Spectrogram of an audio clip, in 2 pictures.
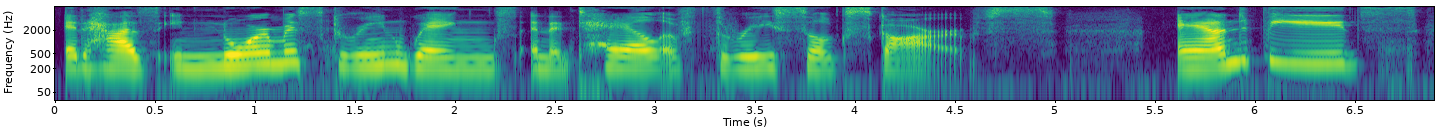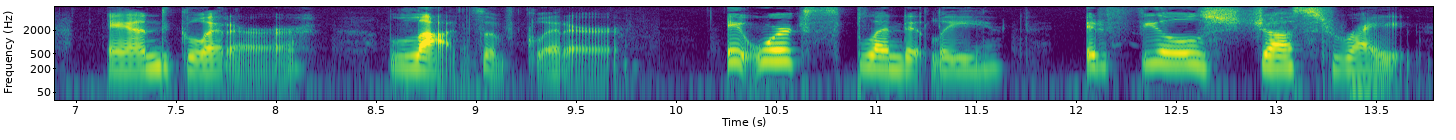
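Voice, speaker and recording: A woman reading a children's story aloud expressively, with deliberate, emphatic phrasing. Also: medium pitch, animated, smooth, no echo, clean studio sound. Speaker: children's book narrator.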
